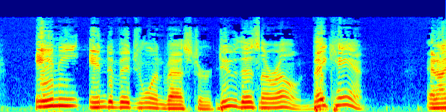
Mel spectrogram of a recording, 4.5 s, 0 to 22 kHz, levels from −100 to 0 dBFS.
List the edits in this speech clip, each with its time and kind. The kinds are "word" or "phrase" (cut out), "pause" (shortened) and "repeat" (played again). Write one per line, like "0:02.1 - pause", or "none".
0:02.2 - word
0:02.6 - word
